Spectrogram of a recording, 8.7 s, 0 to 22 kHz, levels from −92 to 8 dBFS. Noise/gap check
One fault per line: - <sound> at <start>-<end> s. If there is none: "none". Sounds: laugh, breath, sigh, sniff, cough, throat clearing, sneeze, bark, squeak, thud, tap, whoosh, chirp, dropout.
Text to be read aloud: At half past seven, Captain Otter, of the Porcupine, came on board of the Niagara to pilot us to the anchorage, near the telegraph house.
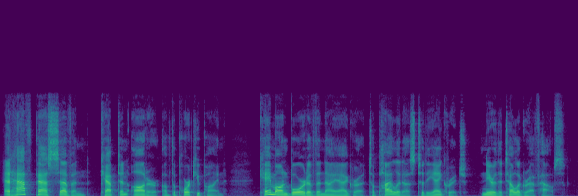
none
